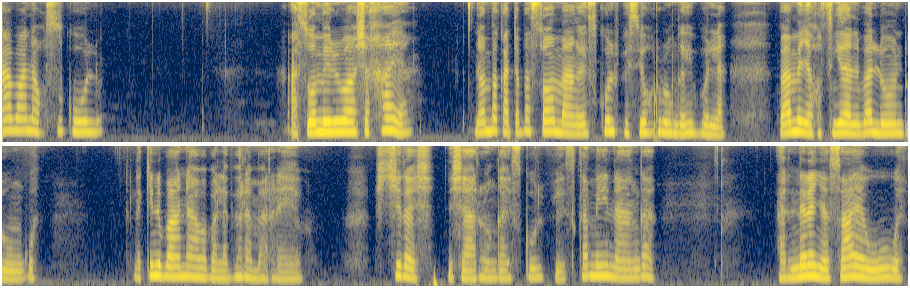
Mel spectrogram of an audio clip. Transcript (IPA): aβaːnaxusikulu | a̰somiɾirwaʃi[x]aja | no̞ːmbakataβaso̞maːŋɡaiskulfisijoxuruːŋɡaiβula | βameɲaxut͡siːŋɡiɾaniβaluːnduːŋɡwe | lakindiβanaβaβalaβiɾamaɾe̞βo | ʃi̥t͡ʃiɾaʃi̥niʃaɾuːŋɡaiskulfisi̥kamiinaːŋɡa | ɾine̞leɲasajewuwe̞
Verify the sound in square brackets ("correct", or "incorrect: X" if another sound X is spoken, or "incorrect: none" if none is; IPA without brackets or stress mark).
correct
